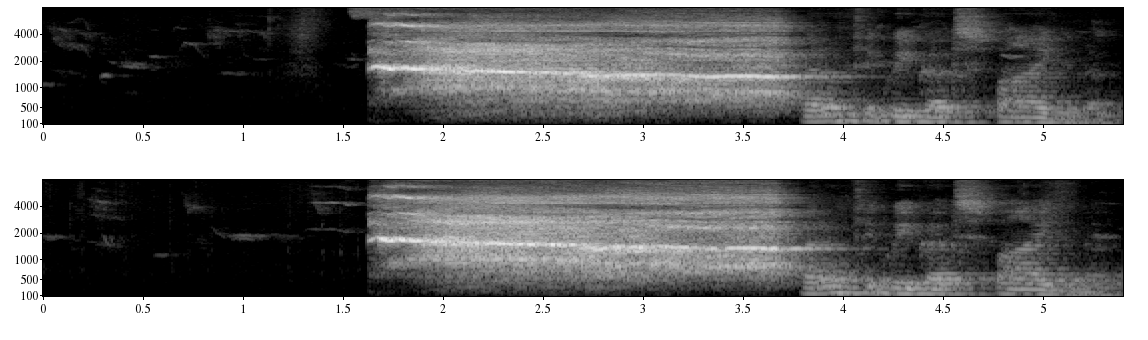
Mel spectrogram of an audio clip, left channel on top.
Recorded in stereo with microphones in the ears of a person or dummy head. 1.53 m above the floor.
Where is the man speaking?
10° left (ahead or behind), 0.7 m.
